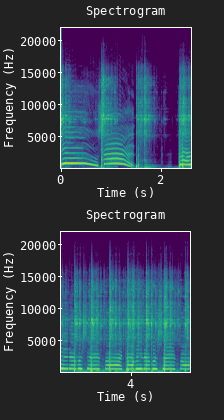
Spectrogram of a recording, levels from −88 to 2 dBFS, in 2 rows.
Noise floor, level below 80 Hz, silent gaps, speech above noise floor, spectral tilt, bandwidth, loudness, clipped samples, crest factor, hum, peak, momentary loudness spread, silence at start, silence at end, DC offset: -49 dBFS; -36 dBFS; none; 31 dB; -2.5 dB/octave; 17.5 kHz; -18 LUFS; under 0.1%; 16 dB; none; -2 dBFS; 8 LU; 0 s; 0 s; under 0.1%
